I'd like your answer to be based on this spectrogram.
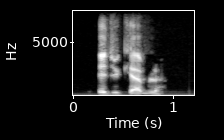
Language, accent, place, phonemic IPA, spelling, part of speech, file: French, France, Lyon, /e.dy.kabl/, éducable, adjective, LL-Q150 (fra)-éducable.wav
- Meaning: educable (capable of being educated)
